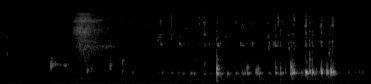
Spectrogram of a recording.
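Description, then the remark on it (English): A quick hiss, then beer glugs and splashes steadily into a glass, the liquid sound building busily for a few seconds with no one talking. “We haven't even poured it yet which I think I we should sort right now”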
